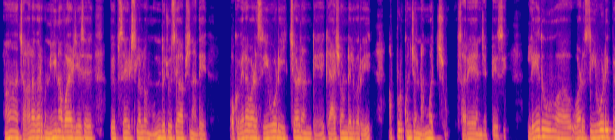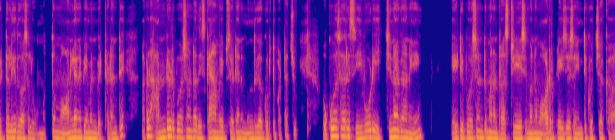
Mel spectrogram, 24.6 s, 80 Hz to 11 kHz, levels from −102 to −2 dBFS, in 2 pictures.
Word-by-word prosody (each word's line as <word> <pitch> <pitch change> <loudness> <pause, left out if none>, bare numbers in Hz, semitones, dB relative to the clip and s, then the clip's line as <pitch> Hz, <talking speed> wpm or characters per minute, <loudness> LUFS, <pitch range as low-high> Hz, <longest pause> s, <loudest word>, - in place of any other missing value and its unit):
ఆ! - - +3 0.3
చాలా 140 +4 -1
వరకు 150 -3 0
నేను 150 +3 +5
అవాయిడ్ 145 -1 +4
చేసే 140 0 +1 0.5
వెబ్‌సైట్స్‌‌లలో 135 +1 +2
ముందు 140 +6 +2
చూసే 140 0 +2
ఆప్షన్ 130 0 0
అదే. 115 +1 -4 0.6
ఒకవేళ 135 +3 -1
వాడు 145 -2 +2
సిఒడి 145 +2 +1
ఇచ్చాడంటే 130 -3 -1 0.2
క్యాష్ 120 +2 +2
ఆన్ 130 - +3
డెలివరీ 125 -2 -3 0.5
అప్పుడు 150 +5 -3
కొంచెం 140 -1 +2
నమ్మొచ్చు. 130 +2 +1 0.3
సరే 115 +3 -2
అని 115 -1 -2
జెప్పేసి. 100 -1 -2 0.5
లేదు 170 +5 +2 0.2
వా 140 - 0 0.3
వాడు 140 0 -1
సీఓడి 150 +3 +3
పెట్టలేదు 150 +1 0
అసలు, 130 -1 -1 0.2
మొత్తం 145 +5 -5 0.2
ఆన్‌లైనే 145 +3 +3
పేమెంట్ 135 -1 +2
పెట్టాడంటే 125 +6 -3 0.4
అక్కడ 180 +1 0
100% 160 +1 +2
అది 135 - -1
స్కామ్ 140 +1 +1
వెబ్‌సైటని 135 0 -2
ముందుగా 130 +2 0
గుర్తుపట్టొచ్చు. 110 -4 -7 0.6
ఒక్కోసారి 185 +5 +3
సీఒడి 150 +5 +1
ఇచ్చినా 155 +6 +2
గానీ 130 -4 +1 0.8
80% 145 +1 +1
మనం 135 -1 +3
ట్రస్ట్ 120 +3 +3
జేసి, 130 0 +5
మనం 125 0 +2
ఆర్డర్ 125 +1 -1
ప్లేస్ 125 -1 0
జేసి, 130 +1 +2
ఇంటికొచ్చాక 130 +1 -3
135 Hz, 130 wpm, -31 LUFS, 125-145 Hz, 0.8 s, నేను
